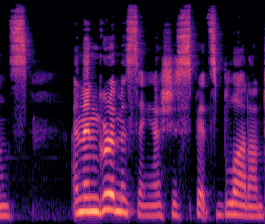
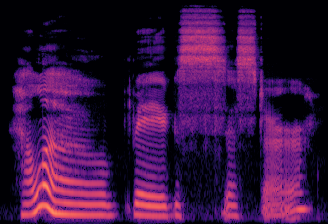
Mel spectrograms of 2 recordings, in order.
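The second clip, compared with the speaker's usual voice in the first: lingering, slow, stretched-out drawl; 6 dB quieter than usual. A kidnapper greets her captive, drawling. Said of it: "she drawls".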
